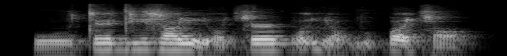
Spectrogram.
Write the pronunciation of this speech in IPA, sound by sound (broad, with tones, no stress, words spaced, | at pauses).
wu˩tɘ˥ di˥zɒ˥ ɲɔ˩cə˞˥ bɔ̰˥ʎɒ˩bṵ˥ ɓɒ˥cɒ˩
